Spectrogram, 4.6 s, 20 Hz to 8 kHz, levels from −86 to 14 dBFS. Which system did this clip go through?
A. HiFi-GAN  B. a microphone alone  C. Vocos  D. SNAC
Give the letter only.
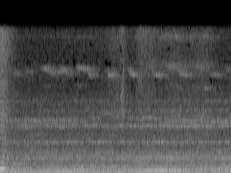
B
